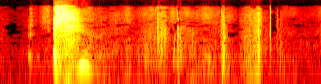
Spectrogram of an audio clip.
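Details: Adult man sneezing during an allergy flare: one loud, sharp sneeze followed by soft sniffing and breathing.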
